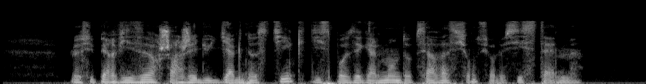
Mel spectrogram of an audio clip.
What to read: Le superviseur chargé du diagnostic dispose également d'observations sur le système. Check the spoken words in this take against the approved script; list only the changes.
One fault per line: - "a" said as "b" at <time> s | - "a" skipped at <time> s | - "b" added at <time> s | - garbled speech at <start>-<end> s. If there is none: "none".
none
